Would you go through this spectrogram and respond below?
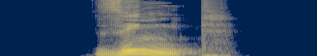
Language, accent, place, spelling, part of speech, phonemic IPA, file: German, Germany, Berlin, singt, verb, /zɪŋt/, De-singt.ogg
- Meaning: inflection of singen: 1. third-person singular present 2. second-person plural present 3. plural imperative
